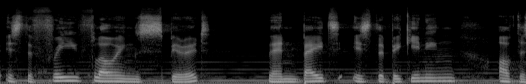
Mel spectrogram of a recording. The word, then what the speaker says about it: bet: spirit of creation bait bait is pronounced as a bee or a v it means house it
